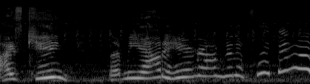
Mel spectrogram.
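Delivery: shrill, climbing, very high-pitched acted scream. Retelling a cartoon scene, imitating Finn screaming. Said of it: "He starts screaming".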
